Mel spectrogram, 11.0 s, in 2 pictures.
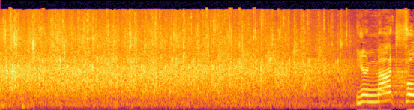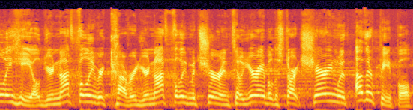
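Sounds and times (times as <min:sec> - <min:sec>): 
audience clapping: 0:00.0 - 0:04.8
speech: 0:04.8 - 0:11.0.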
